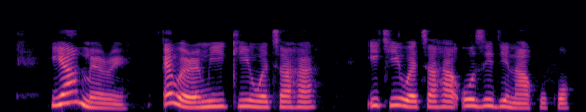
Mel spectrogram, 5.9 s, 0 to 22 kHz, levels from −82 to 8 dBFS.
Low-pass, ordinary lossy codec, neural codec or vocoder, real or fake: 7.2 kHz; none; none; real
